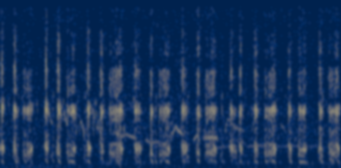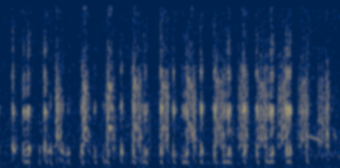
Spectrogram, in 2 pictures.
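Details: Chukar partridge (Alectoris chukar), call.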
